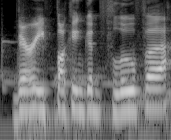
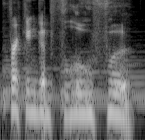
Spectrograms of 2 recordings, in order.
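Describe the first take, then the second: First: It is said in her normal voice. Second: It is said in a put-on voice.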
